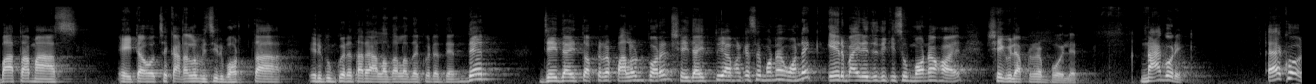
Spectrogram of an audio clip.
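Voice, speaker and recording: The man has a fairly high pitch. His tone is animated and his intonation lively. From Bangladesh. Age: 50s. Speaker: expatriate speaker. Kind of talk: speech to audience.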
